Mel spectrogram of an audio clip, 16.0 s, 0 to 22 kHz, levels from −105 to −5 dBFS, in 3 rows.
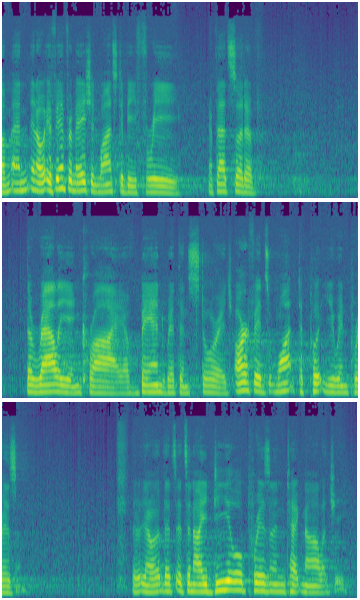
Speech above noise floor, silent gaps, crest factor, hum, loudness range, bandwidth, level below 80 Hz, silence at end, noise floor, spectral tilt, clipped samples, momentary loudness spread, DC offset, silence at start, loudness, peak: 31 dB; none; 18 dB; none; 6 LU; over 20 kHz; -64 dBFS; 0.15 s; -50 dBFS; -6 dB/octave; under 0.1%; 10 LU; under 0.1%; 0 s; -19 LUFS; -2 dBFS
